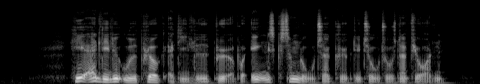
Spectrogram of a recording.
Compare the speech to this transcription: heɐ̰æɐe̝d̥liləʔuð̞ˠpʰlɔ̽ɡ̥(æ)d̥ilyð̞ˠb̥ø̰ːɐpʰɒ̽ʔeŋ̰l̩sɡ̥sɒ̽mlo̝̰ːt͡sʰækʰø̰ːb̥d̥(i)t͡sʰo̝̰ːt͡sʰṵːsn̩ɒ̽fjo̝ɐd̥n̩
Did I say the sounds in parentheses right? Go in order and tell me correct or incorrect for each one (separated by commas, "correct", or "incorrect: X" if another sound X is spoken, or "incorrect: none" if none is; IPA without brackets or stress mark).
correct, correct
